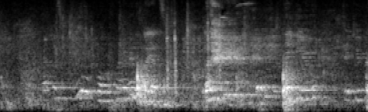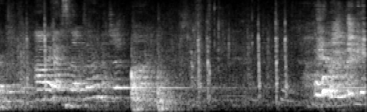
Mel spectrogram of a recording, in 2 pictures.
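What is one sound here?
A teenage girl speaks with animation into a microphone, heard through loudspeakers.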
